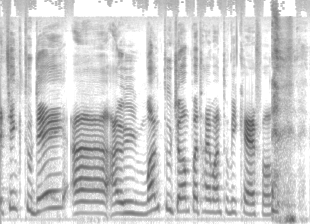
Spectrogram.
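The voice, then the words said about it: Convincing put-on Austrian accent. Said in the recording (Dutch): “Jouw Oostenrijks accent is spot on.”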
